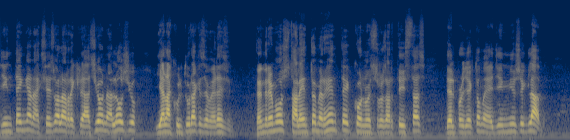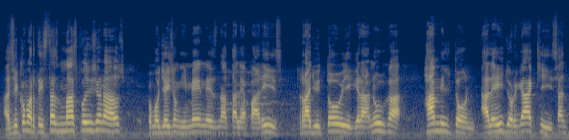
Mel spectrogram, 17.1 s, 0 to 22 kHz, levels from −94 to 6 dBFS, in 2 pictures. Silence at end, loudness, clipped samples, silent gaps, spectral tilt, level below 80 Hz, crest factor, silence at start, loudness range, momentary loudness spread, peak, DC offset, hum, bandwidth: 0.05 s; -24 LUFS; under 0.1%; none; -6.5 dB/octave; -54 dBFS; 22 dB; 0 s; 3 LU; 8 LU; -2 dBFS; under 0.1%; none; 12.5 kHz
